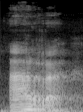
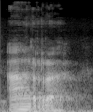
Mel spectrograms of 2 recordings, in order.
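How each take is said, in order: The two takes are said the same way.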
